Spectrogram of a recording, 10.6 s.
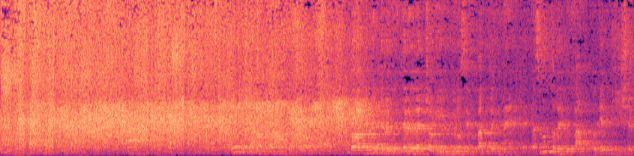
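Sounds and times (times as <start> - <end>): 
audience applause: 0.0 - 6.1
speech: 5.8 - 10.5.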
